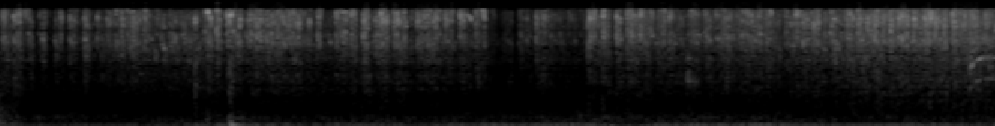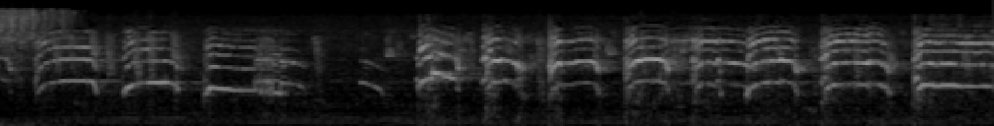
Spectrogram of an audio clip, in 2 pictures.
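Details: Kitten calling for its mother: after seven seconds of broadband hiss, a rapid run of high, arched, harmonic mews, repeated about twice a second in uneven bursts and growing louder toward the end.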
